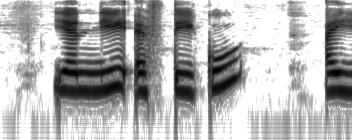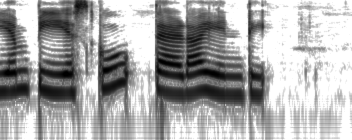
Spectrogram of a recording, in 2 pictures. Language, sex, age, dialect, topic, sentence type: Telugu, female, 18-24, Utterandhra, banking, question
